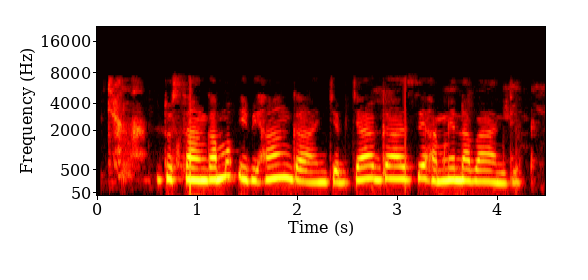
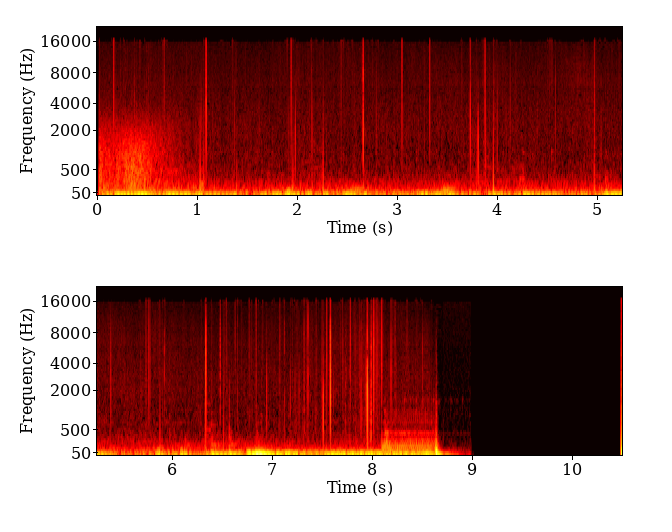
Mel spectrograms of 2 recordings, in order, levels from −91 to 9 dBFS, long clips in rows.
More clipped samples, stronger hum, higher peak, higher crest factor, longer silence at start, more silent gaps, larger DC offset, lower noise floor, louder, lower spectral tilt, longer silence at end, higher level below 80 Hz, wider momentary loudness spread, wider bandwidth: neither; neither; about the same, -4 dBFS vs -6 dBFS; second, 14 dB vs 22 dB; about the same, 0.1 s vs 0 s; neither; neither; second, -37 dBFS vs under -90 dBFS; first, -18 LUFS vs -39 LUFS; first, -7.5 dB/octave vs -4.5 dB/octave; second, 0.25 s vs 1.7 s; second, -58 dBFS vs -32 dBFS; about the same, 15 LU vs 15 LU; second, 7 kHz vs 11.5 kHz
